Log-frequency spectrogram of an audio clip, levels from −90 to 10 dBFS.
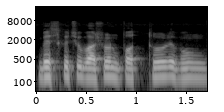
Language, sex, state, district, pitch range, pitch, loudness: Bengali, male, West Bengal, Jalpaiguri, 130-140 Hz, 135 Hz, -28 LUFS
